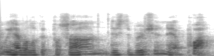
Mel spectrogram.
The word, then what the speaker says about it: Poisson: now it's a funny it's a funny pronunciation this one it's poison so it's like there's not an australian equivalent to this so poor it's about as close as it gets okay so um but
